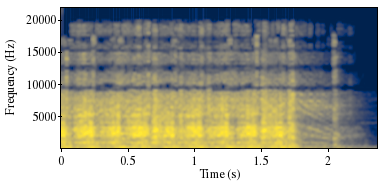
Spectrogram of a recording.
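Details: International Scout 800A after years stored in a barn, during distributor and spark checks: steady cranking at about four turns a second with no firing, then stops; cranking, no start, it later pops with a shot of fuel and backfires through the carb.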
